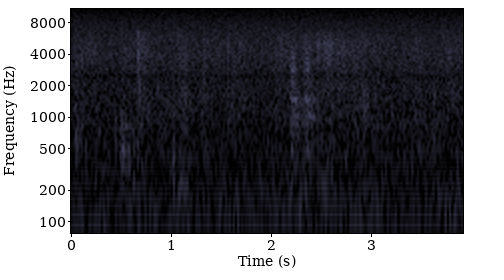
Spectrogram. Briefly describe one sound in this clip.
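A woman's heels click on a hard floor as she walks away.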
